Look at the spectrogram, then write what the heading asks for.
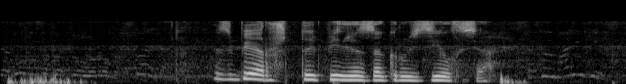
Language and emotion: Russian, angry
